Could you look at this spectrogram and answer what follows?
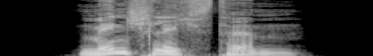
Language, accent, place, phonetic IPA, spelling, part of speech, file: German, Germany, Berlin, [ˈmɛnʃlɪçstəm], menschlichstem, adjective, De-menschlichstem.ogg
- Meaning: strong dative masculine/neuter singular superlative degree of menschlich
